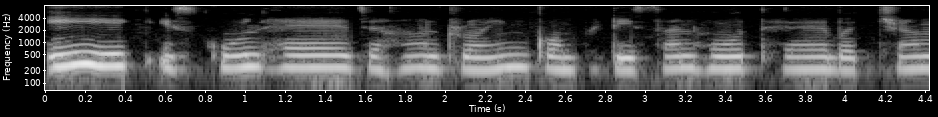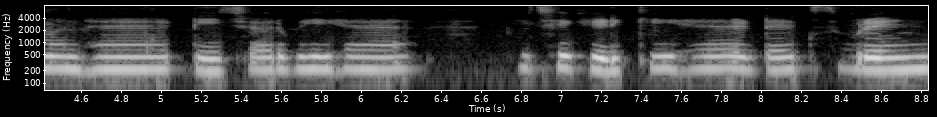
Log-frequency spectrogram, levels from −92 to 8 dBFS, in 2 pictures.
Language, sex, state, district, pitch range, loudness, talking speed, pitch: Chhattisgarhi, female, Chhattisgarh, Raigarh, 220-235 Hz, -18 LUFS, 135 wpm, 225 Hz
